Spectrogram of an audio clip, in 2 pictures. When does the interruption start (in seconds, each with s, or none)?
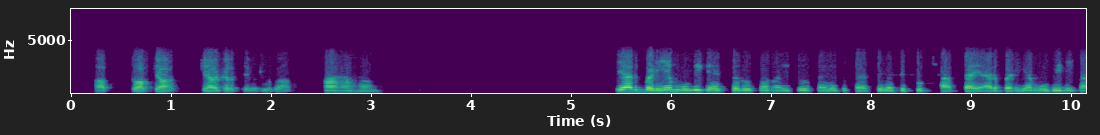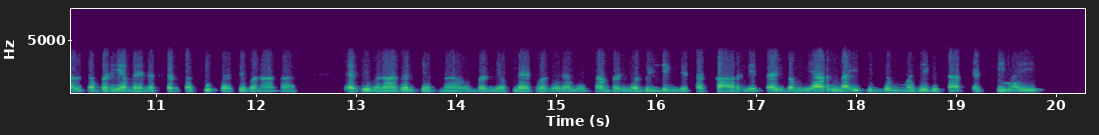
none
